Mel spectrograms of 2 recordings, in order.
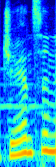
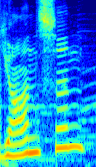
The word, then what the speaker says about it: Jansen: band in 1996 also oh Jansen is pronounced jansson is that true Flor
